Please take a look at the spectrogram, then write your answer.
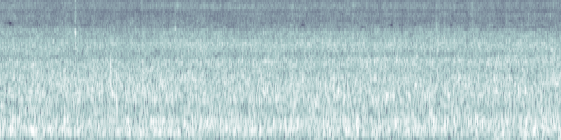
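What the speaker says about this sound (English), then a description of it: "Now there is this little runoff that comes into it" Steady, continuous rushing of a small runoff stream pouring into a muddy, high-water lake at an access point, a broad even wash of water with no pauses or talk.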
